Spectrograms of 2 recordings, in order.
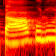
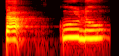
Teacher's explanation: جس الف پر جزم ہو اس کو تھوڑا جھٹکا لگا کر پڑھنا ہے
